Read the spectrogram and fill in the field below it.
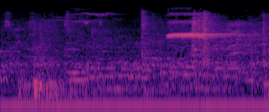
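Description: A referee's whistle at a women's college ice hockey game, RPI against Robert Morris, gives a short, shrill blast midway through, over steady arena crowd noise.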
